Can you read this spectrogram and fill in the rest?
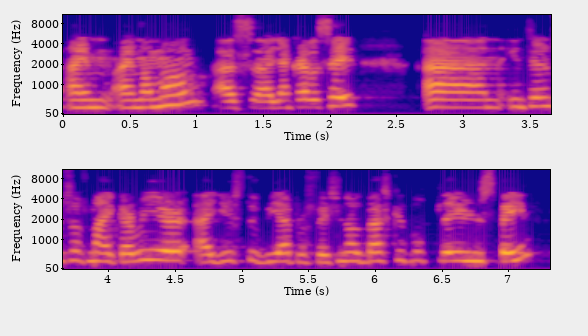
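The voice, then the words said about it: Spanish accent in English. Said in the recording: “I'm Spanish. Well, you can tell that from my accent.”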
